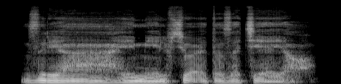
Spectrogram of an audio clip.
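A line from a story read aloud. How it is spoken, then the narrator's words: Exhaled words. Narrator (Russian): выдохнул Сиятельный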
